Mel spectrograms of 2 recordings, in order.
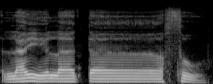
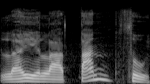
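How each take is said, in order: First: The n sound is hidden and blended. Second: The n sound is pronounced fully and clearly. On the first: The speaker calls it right. "Cara bacanya" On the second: The speaker calls it wrong. "jangan dibaca jelas seperti"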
